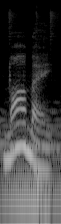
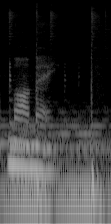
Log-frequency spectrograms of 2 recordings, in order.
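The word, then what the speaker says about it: 豆: In Japanese, beans are called mame, and this kanji is pronounced mame.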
